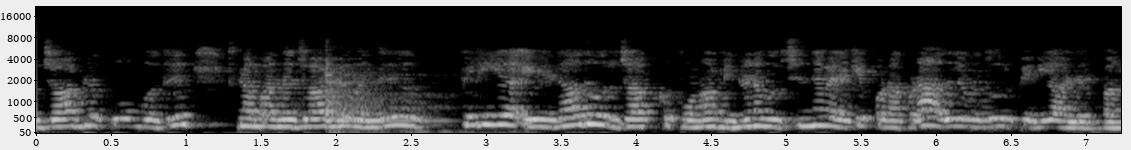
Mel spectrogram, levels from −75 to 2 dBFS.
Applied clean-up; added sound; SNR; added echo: classical method WPE with log-MMSE.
